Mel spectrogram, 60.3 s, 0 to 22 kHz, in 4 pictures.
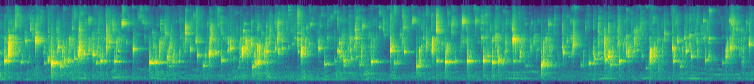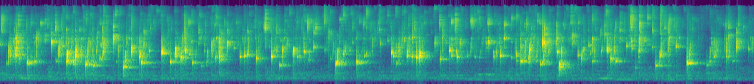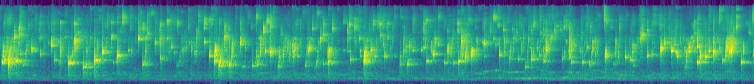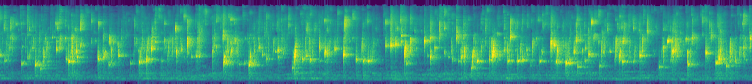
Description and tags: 20110924 dripping.stereo.01
dripping sound. AT BP4025, Shure FP24 preamp, PCM M10 recorder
